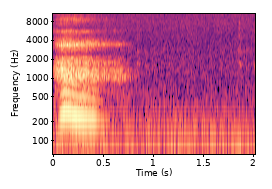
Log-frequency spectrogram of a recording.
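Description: A woman's breathy gasp of shock, a half-second 'wow' that falls in pitch, then quiet room tone.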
